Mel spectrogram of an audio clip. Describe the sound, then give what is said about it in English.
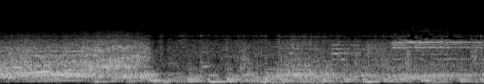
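A taxi's engine revs and pulls away from the corner of 59th Street and Madison Avenue, heading for Penn Station, its low rumbling drone loud, shifting as the vehicle accelerates off with steady mechanical noise and no voices. “At the corner of Madison, I flagged down a taxi and got in.”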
